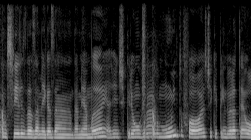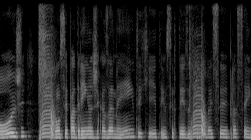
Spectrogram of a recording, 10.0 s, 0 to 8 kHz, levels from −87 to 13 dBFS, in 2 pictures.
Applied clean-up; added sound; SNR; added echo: neural mask model RNNoise.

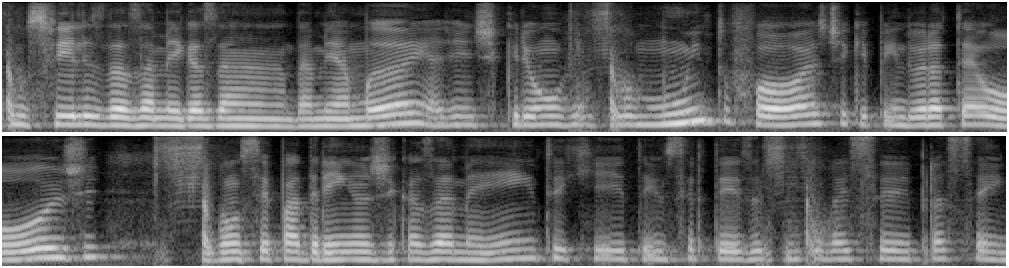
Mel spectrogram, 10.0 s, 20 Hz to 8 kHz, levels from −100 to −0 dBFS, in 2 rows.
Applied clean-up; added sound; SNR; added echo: neural separator model SepFormer DNS4.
